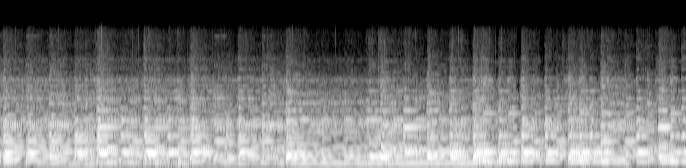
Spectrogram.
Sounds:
Guitar, Plucked string instrument, Musical instrument, Music

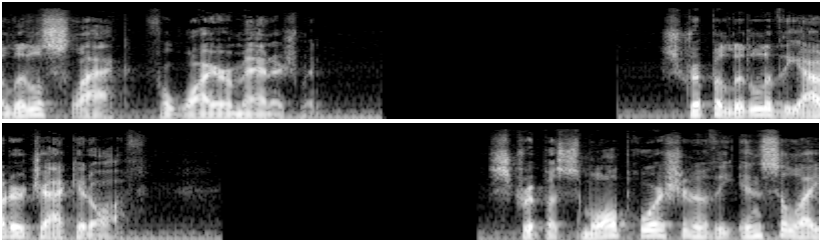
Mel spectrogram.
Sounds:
Speech

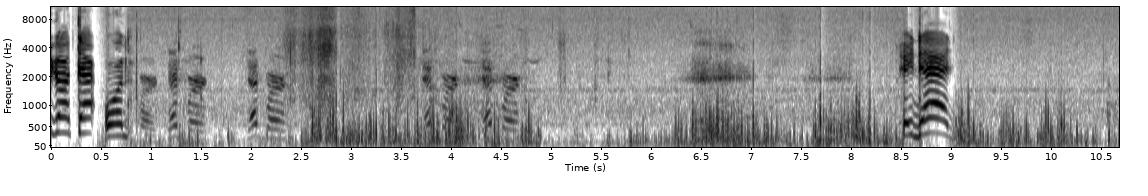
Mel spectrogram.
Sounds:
Speech

